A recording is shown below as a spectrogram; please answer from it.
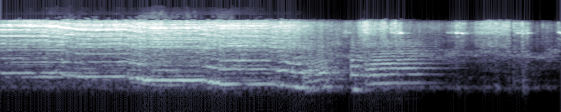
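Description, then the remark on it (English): A car horn blares in long, sustained, loud honks over the rumble of a running engine, with no voices. “That's him. That's his horn.”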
